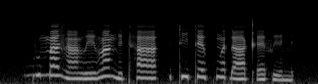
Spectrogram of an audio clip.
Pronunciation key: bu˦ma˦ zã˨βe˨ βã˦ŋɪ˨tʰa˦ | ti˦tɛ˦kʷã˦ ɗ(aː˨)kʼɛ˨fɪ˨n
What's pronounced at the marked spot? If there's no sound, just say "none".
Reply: aː˨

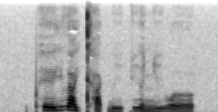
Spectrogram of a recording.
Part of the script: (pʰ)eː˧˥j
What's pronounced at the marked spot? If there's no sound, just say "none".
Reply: pʰ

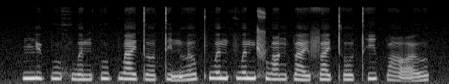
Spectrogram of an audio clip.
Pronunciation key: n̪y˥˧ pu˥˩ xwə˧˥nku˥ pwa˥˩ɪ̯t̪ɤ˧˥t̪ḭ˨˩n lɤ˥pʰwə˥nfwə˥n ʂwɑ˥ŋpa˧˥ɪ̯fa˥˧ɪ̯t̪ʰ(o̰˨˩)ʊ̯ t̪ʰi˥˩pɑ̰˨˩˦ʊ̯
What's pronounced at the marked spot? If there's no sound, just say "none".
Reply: o˥˧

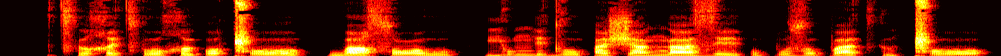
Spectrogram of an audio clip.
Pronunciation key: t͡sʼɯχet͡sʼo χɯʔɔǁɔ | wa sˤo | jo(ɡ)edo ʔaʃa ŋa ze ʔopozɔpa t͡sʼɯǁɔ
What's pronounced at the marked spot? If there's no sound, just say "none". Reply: ŋ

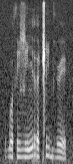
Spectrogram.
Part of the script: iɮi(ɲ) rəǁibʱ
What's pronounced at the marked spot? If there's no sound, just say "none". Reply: ɲ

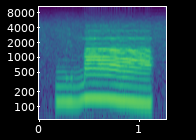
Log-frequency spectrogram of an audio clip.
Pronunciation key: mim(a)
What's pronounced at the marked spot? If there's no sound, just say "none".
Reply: aː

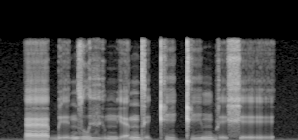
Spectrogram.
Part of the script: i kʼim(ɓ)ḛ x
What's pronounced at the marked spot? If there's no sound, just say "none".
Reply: b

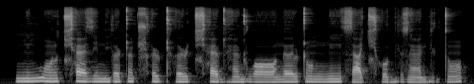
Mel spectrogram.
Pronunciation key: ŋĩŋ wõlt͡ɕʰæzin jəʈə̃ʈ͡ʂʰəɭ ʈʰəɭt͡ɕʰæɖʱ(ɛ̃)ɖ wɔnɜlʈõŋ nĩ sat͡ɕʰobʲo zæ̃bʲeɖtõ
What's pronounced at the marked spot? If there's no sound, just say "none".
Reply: æ̃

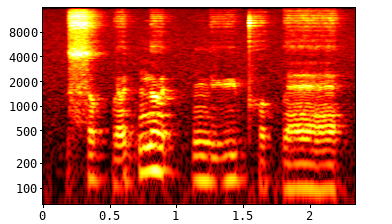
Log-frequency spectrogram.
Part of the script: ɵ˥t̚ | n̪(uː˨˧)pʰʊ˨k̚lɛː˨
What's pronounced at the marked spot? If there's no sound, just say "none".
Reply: yː˨˧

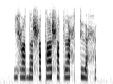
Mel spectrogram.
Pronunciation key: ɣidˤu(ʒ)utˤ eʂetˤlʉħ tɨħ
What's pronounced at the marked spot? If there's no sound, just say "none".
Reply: ʂ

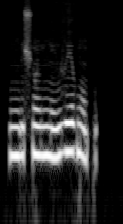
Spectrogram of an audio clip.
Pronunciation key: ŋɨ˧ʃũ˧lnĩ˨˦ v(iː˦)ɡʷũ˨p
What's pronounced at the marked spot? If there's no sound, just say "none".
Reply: eː˦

